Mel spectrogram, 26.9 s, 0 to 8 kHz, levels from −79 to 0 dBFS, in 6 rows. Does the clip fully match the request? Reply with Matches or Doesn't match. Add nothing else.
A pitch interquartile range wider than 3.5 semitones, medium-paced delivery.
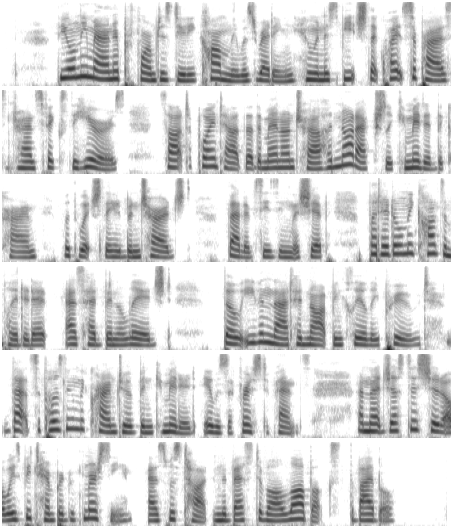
Doesn't match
